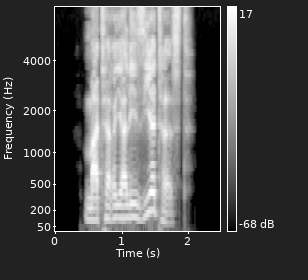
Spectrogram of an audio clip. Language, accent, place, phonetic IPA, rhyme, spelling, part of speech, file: German, Germany, Berlin, [ˌmatəʁialiˈziːɐ̯təst], -iːɐ̯təst, materialisiertest, verb, De-materialisiertest.ogg
- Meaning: inflection of materialisieren: 1. second-person singular preterite 2. second-person singular subjunctive II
